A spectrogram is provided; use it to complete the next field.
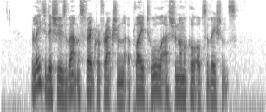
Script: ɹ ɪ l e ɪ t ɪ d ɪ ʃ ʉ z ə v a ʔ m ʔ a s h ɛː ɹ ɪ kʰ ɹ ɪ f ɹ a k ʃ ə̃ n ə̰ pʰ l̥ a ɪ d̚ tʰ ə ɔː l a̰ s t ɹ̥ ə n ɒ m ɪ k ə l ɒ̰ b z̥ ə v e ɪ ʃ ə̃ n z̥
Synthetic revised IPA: ɹ ɪ l e ɪ t ɪ d ɪ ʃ ʉ z ə v a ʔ m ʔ ə s f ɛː ɹ ɪ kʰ ɹ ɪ f ɹ a k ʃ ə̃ n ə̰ pʰ l̥ a ɪ d̚ tʰ ə ɔː l a̰ s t ɹ̥ ə n ɒ m ɪ k ə l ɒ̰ b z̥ ə v e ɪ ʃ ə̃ n z̥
